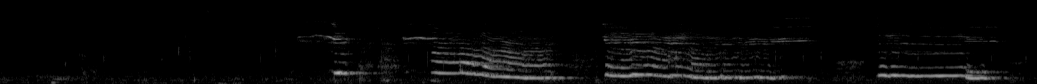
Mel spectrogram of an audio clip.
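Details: Seven-week-old Boston Terrier puppy Busby playing with his 7-month-old Great Dane brother Cooper while big brother Kevin watches; long, drawn-out, harmonic howling whines that slide downward, in three stretches separated by short pauses, against a quiet room.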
